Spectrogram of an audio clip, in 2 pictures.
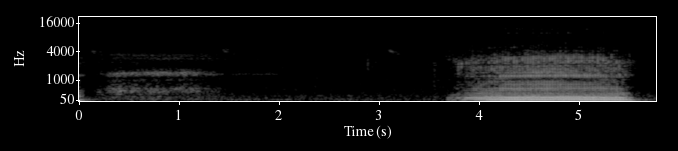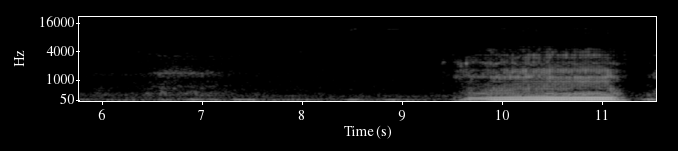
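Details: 130 lb Saint Bernard sleeping in a clawfoot tub: two loud, deep, rattling inspiratory snores about six seconds apart with quiet breathing between; ordinary dog snoring.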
